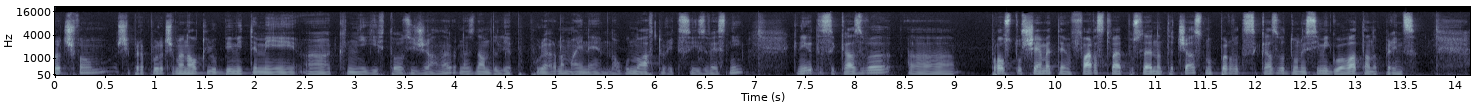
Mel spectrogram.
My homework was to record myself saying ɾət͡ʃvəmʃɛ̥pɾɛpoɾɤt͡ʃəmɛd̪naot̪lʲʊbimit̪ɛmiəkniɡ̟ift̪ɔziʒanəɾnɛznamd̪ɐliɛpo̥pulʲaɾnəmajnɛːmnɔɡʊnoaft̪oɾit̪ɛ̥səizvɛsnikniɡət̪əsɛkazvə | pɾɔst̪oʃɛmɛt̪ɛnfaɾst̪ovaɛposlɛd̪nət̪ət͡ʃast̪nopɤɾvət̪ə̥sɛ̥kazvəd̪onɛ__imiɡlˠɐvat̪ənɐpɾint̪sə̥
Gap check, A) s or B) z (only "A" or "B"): A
